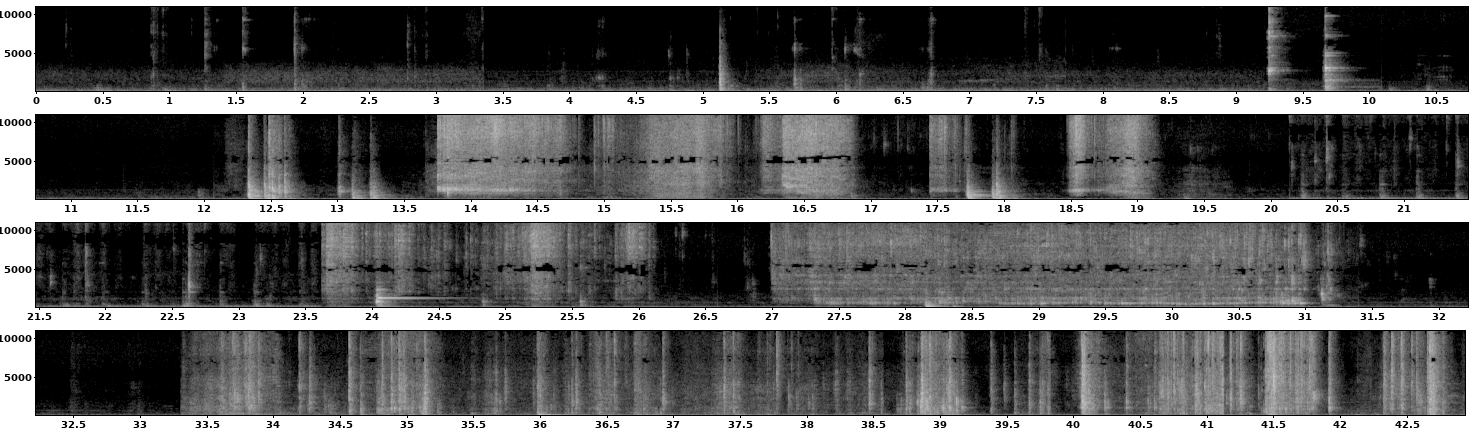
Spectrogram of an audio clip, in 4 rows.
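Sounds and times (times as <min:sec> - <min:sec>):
tap water running: 0:27.0 - 0:31.4.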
